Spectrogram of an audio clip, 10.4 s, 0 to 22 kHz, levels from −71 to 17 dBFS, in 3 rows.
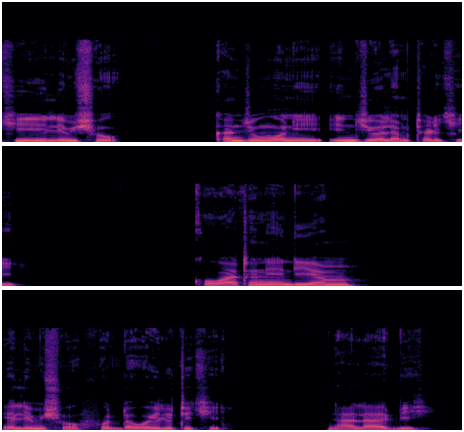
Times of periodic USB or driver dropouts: none

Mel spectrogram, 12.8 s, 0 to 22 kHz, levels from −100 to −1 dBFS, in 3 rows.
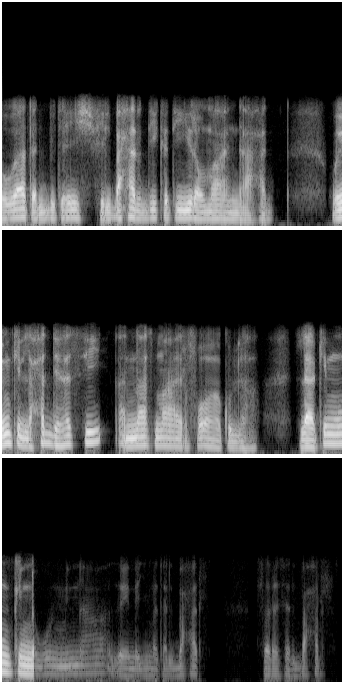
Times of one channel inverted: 8.90-12.76

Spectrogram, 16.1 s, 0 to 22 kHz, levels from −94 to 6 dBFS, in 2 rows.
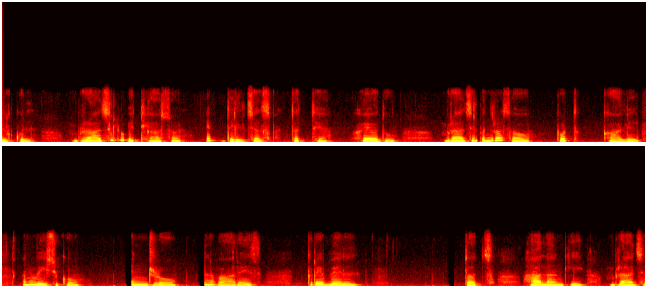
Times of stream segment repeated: none

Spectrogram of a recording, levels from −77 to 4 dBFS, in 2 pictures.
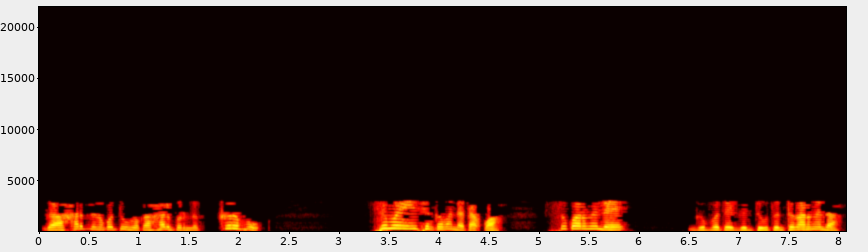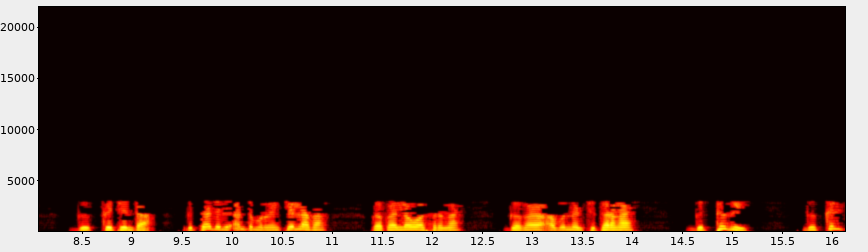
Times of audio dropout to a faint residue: none

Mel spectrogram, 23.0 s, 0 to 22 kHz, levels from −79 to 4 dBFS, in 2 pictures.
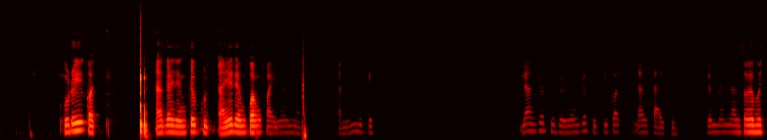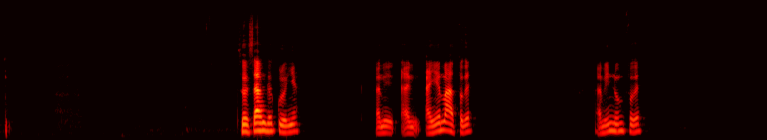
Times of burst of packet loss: none

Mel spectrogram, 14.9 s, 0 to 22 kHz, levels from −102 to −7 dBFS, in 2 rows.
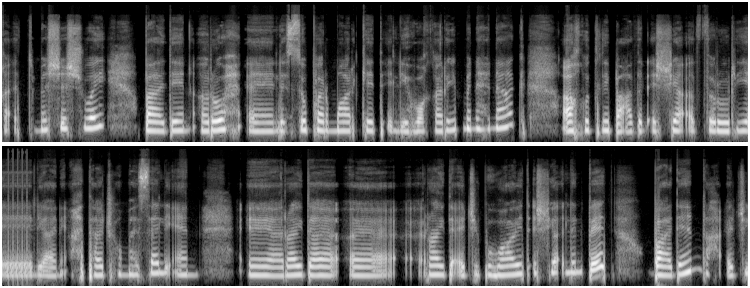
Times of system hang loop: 7.52-7.76

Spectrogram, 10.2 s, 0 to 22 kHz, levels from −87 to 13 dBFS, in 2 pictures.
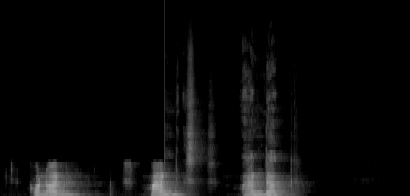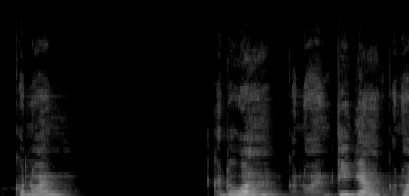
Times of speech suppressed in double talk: none

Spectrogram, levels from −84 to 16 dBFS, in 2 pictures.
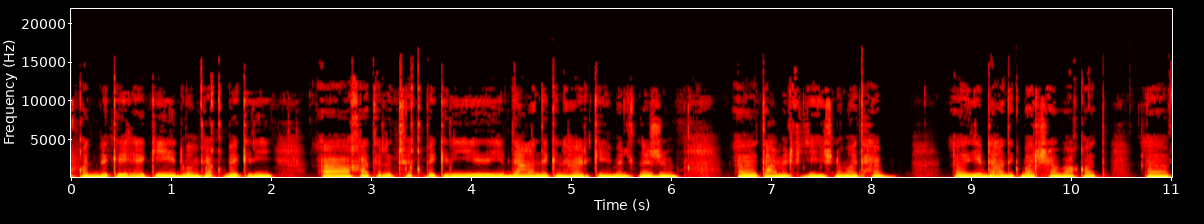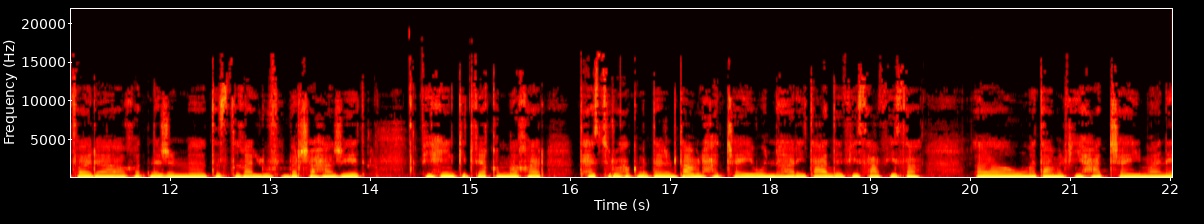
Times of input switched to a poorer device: none

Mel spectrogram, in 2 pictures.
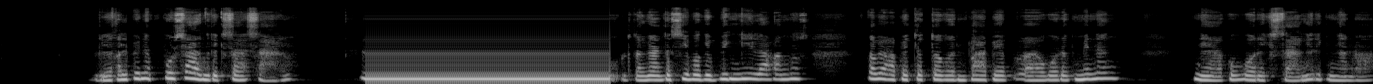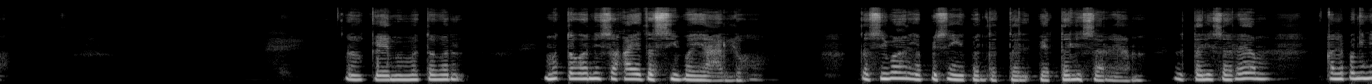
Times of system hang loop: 3.66-6.10

